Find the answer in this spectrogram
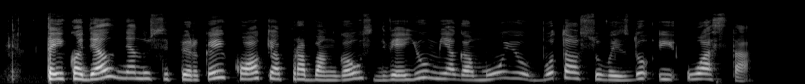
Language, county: Lithuanian, Šiauliai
